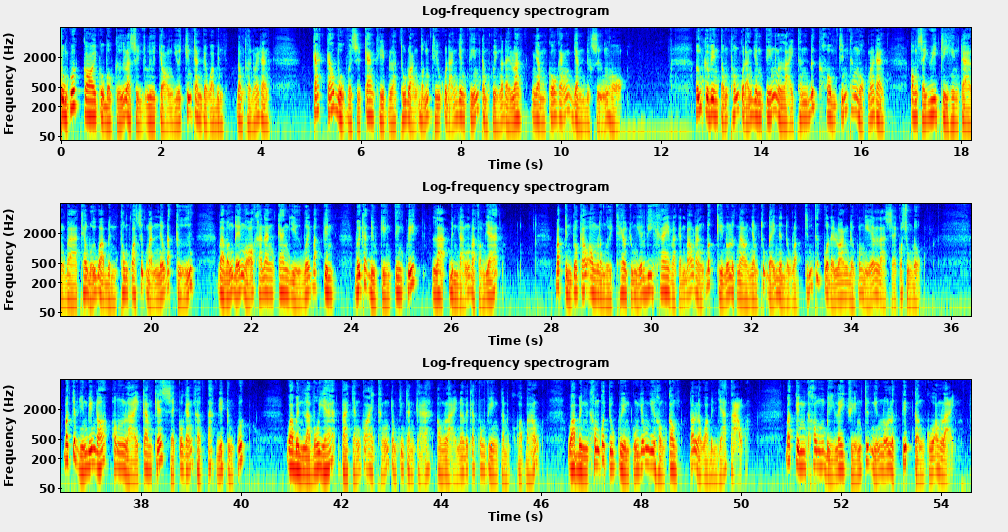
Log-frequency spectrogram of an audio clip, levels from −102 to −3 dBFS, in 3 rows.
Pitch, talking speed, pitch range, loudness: 115 Hz, 245 wpm, 100-130 Hz, -25 LUFS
